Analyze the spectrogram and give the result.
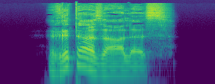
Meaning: genitive singular of Rittersaal
- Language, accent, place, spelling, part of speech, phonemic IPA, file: German, Germany, Berlin, Rittersaales, noun, /ˈʁɪtɐˌzaːləs/, De-Rittersaales.ogg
